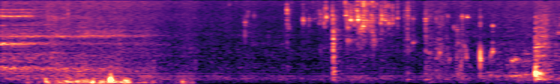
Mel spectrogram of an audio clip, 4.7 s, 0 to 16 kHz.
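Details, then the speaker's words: 2011 Jetta with recurring wet floor: plugged body drain tube blown through with air gives a low bubbling gurgle, then drips and trickles as it clears. "now i heard it i can hear it gurgling through and there it is"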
